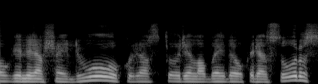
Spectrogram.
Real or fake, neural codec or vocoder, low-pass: fake; codec, 24 kHz, 1 kbps, SNAC; 7.2 kHz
